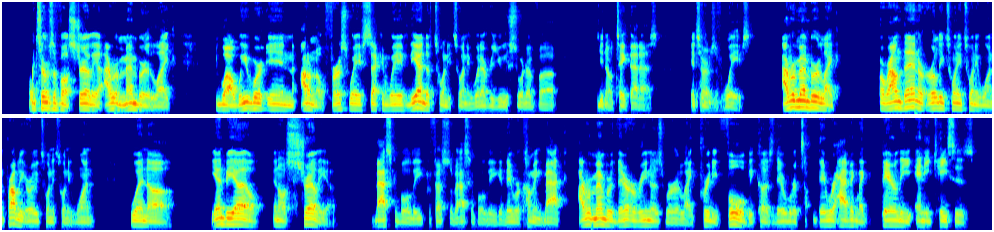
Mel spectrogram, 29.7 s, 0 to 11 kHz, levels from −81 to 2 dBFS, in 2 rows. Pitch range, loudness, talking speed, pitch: 95-120 Hz, -26 LUFS, 165 wpm, 105 Hz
